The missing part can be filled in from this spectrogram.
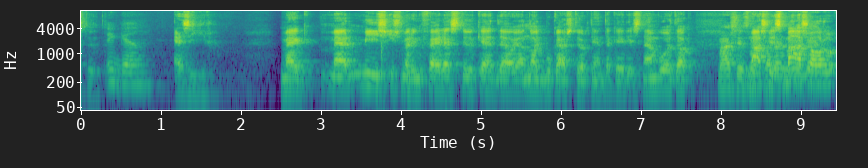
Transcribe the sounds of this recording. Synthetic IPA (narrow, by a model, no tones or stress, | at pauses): t̪øːt̪iɡɛn | ɛziːr | mɛɡmɛrmiːʃiʃmɛɾyŋkfɛjlɛst̪øːkɛt̪̚d̪ɛo̞jɒnːɒɟbukaːʃt̪ø̞rt̪eːnɛt̪ɛkɛɟreːst̪nɛɱvo̞lt̪ɒk | maːʃesmaːʃɾeːsmaːʃɒroː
